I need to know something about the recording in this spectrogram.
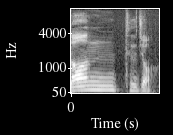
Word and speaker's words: learned: 얘는 발음을 이렇게 해야만 된다. 즉 동사 역할을 동사로 쓰일 때는 learned죠.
